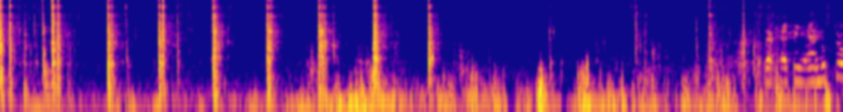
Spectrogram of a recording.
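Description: A hatchet chopping into a plastic Bissell steam mop on the ground: about nine sharp blows, evenly spaced about two-thirds of a second apart. After them come fainter, irregular knocks and clatter as the broken pieces are moved.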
